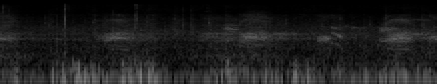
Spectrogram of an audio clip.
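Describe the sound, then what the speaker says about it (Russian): Crows caw loudly outdoors on a warm spring day with puddles around, their harsh calls repeating in several bursts over steady outdoor background noise. "Вороны орут вовсю."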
